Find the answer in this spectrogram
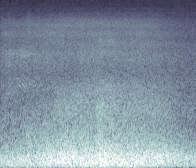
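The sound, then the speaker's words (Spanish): Ocean waves wash in with a steady, rolling roar of surf, swelling slightly in the middle before easing off, with a soft breezy hiss over the top. “Siente el sonido de las olas del mar.”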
